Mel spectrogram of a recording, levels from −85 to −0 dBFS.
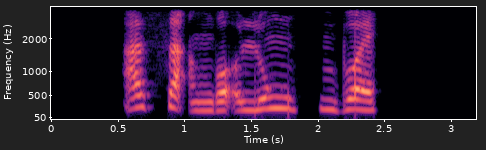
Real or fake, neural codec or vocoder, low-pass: real; none; 3.6 kHz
